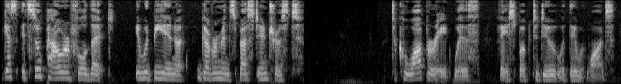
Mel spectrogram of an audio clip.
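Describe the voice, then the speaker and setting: A woman's voice: on the low side, expressive, normal speed, fairly bright tone, dry recording. A woman hosting a podcast, talking informally and thinking aloud in a casual, reflective conversation. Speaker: podcast host interviewing a guest.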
